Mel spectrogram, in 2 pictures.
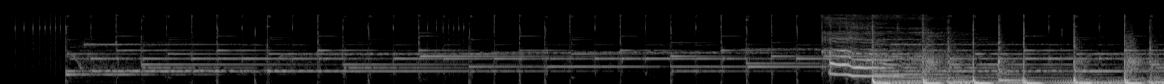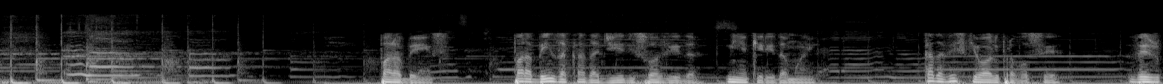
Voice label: Dia das Mães Geral M, Telemensagens; Masc; Telemensagens 2017

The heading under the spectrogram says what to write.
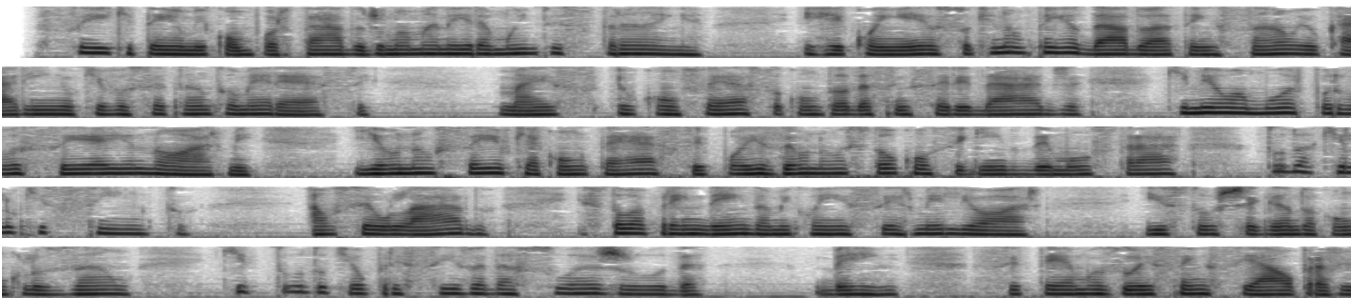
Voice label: ROMANTICA(F), Românticas, fem

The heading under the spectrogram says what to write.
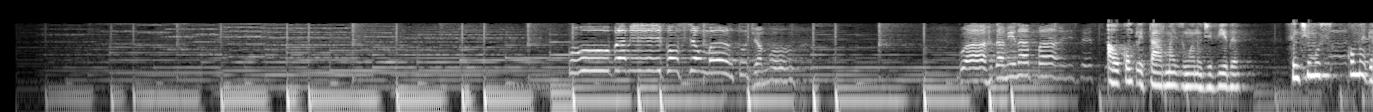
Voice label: Neutro Católico Feminino

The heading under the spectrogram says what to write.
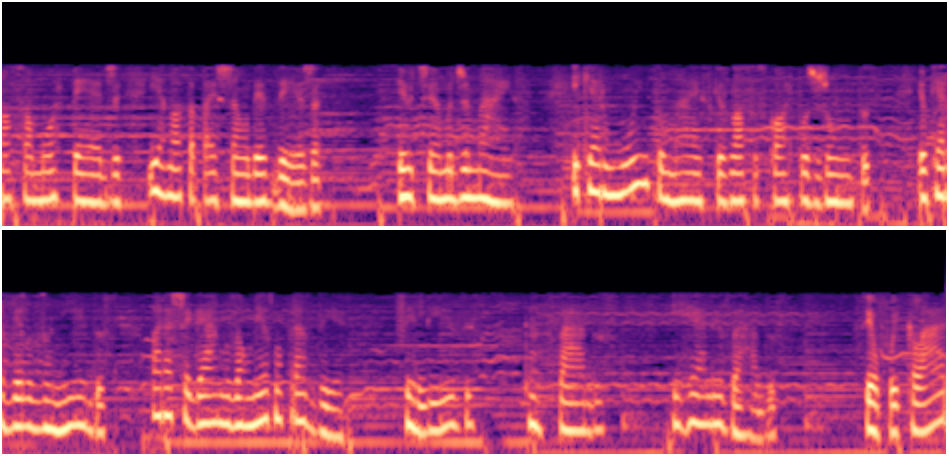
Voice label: Romantica Sedução Desejo Tenho Você Feminino, Telemensagens

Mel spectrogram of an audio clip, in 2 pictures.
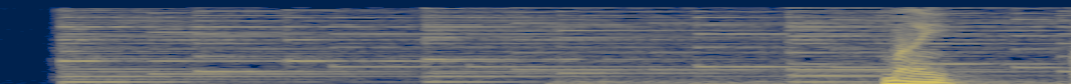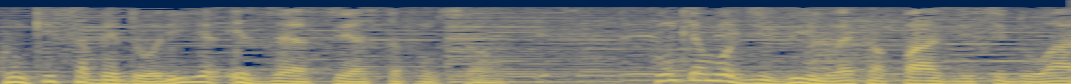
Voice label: Mãe Masculino; Aniversários; Aniversários diversos

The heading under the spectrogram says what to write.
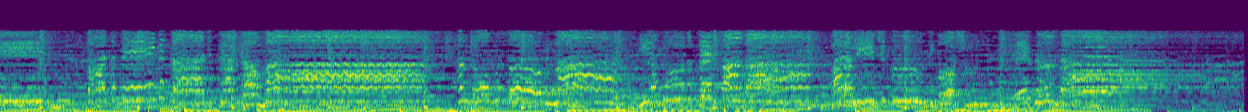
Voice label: NATAL E ANO NOVO PARA SOBRINHO F; Telemensagens; fem; Misto

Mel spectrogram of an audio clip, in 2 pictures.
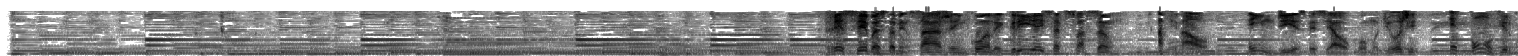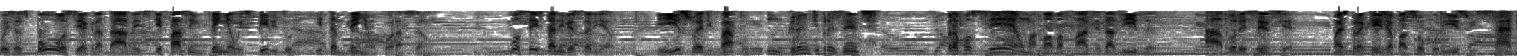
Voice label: ADOLESCENTE M, Telemensagens Aniversários

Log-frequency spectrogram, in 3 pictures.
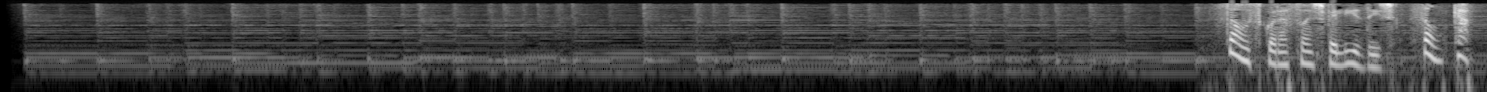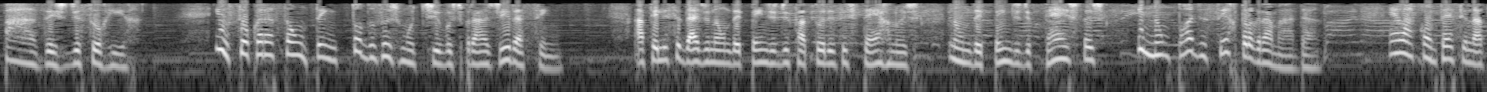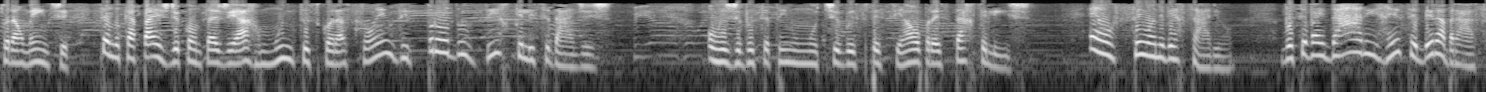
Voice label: Neutro Feminino; Aniversários; Aniversários diversos

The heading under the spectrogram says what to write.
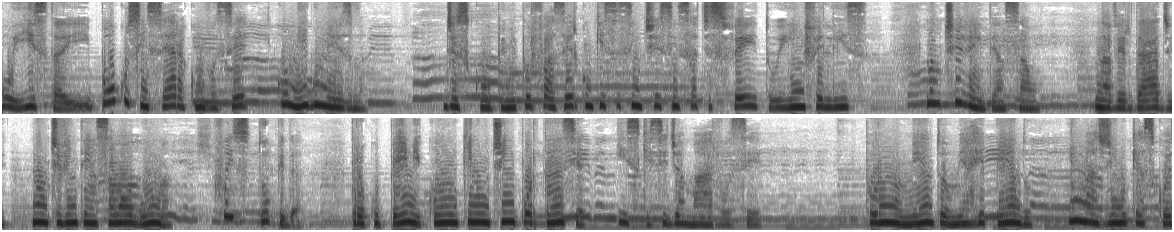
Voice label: ROM GOSTARIA DE DIZER ADEUS FEM

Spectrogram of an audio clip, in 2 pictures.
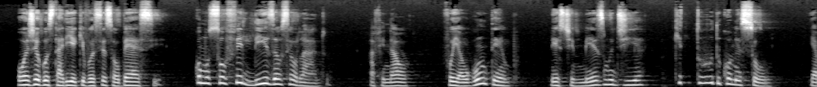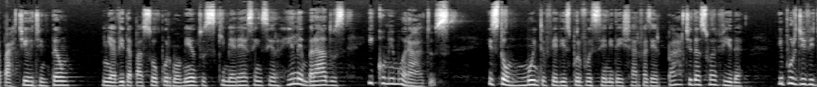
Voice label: aniversario casamento ou namoro f, Telemensagens

